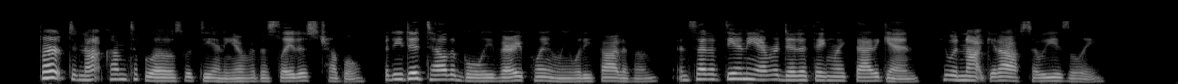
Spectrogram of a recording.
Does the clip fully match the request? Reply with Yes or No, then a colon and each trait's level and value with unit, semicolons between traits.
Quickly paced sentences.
Yes: fast, 225 wpm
